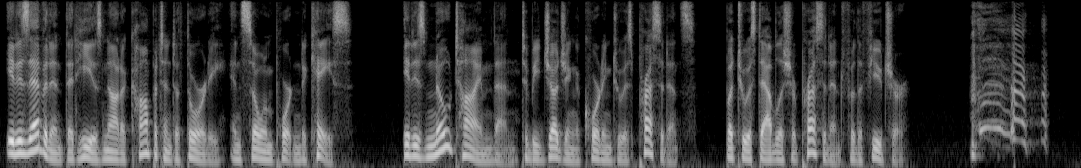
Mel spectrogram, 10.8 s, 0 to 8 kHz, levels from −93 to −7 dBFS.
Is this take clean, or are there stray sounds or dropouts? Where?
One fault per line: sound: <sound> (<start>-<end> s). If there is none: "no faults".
sound: laugh (9.7-10.5 s)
